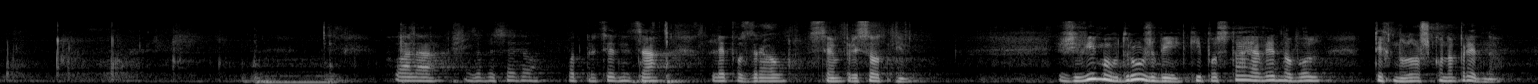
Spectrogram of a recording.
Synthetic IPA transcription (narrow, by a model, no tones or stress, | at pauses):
xʋaːlazabɛseːd̪ɔpɔt̪pɾɛt̪seːd̪nit̪salɛpɔzd̪ɾaːwsɛmpɾisɔːt̪nim | ʒiʋiːmɔwd̪ɾuːʒbikipɔst̪aːjaʋeːd̪nɔbolt̪ɛxnɔloːʃkɔnapɾeːd̪na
